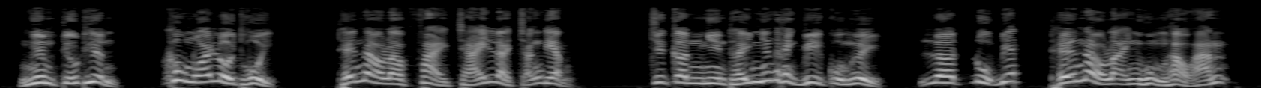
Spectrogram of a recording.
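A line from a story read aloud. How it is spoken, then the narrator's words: Angry loud shout. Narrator (Vietnamese): Khang Nghênh Sơn trừng mắt quát lớn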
